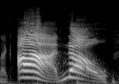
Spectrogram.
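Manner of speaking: put-on shrill, loud, high cry of horror. Acting out how waking up in the morning feels: imitating horrified waking cry. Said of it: "it's horrifying when I wake up".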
